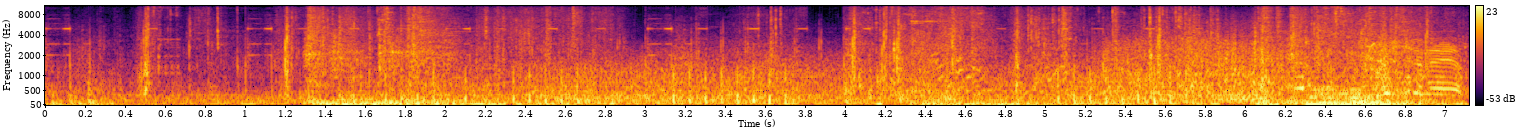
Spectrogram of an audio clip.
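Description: Warzone gameplay with a precision airstrike: dense rumbling explosions and rapid gunfire crackle through a loud battle mix, with a voice speaking over it.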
